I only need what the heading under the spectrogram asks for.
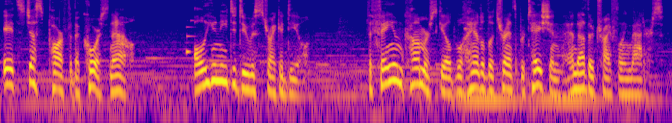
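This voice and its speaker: An actor playing a composed, polite guild agent in a video game. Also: male voice, a little high, natural voice. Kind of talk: video game character acting.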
